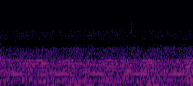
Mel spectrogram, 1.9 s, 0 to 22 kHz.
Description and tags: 12 CUE LOOP
Recording of a Panasonic NV-J30HQ VCR.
